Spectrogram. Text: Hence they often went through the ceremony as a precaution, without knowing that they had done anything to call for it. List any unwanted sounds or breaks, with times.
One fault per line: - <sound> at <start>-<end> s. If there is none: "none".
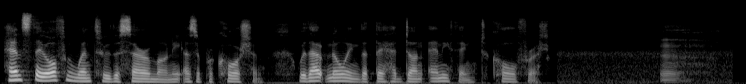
- sigh at 6.6-7.2 s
